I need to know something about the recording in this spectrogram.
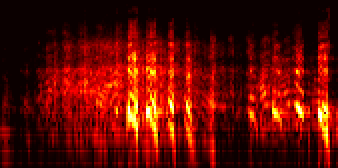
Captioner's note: laughing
